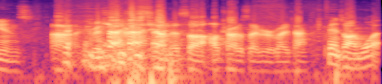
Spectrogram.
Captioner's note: attendees laughing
